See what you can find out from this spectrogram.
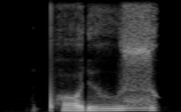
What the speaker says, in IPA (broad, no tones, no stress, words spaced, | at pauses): pʰɔ ɾʲuz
